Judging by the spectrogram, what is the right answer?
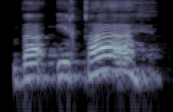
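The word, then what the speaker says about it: دقيقة: Et lorsqu'on s'arrête sur ce T marbouta, on va dire da'iqah. Da'iqah. On va le prononcer à l'arrêt.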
